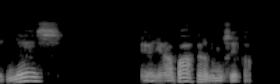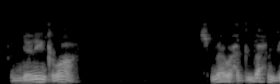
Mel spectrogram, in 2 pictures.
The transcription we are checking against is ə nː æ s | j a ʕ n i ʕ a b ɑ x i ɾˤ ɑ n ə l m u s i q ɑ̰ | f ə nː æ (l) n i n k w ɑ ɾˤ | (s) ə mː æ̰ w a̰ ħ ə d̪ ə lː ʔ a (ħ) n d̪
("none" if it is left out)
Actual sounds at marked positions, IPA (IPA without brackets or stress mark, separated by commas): none, s, ħ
